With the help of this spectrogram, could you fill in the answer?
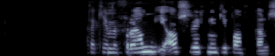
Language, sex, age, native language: Icelandic, female, 40-49, Icelandic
